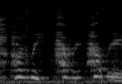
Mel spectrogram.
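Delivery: urgent whispered hurry; inner voice whisper. Acted. Dan's inner voice urging him on, urgent whisper. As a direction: whisper it like a voice in his head. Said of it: "a voice inside him cried".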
